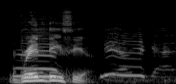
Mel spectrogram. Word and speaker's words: Brendicia: Brendicia. You have to pronounce the Brimstone Brin and then Dicia.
